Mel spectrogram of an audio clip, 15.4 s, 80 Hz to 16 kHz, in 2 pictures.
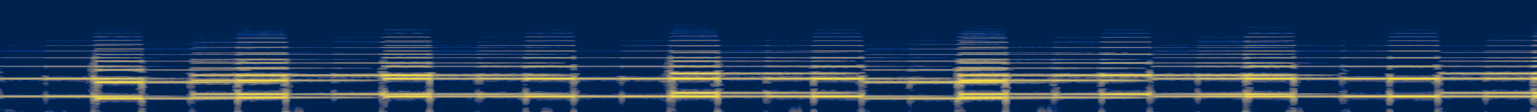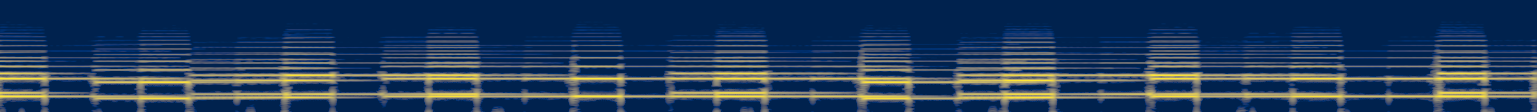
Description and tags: This one is created with Absynth 5 in Bitwig Studio.
5, absynth, bitwig, pad, studio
